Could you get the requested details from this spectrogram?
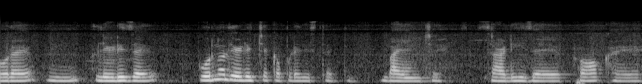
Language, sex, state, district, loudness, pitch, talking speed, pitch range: Marathi, male, Maharashtra, Sindhudurg, -17 LUFS, 170 Hz, 140 wpm, 160-175 Hz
